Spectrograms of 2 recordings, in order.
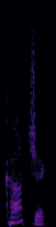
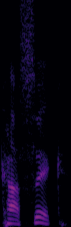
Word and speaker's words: Kaczyk: 95 of uh marco kaczyk excuse me kassick i'm sorry i was corrected on the pronunciation of that yesterday by marco's dad so marco kasich from kelowna british columbia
